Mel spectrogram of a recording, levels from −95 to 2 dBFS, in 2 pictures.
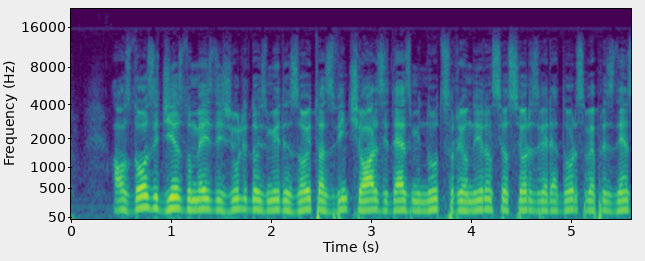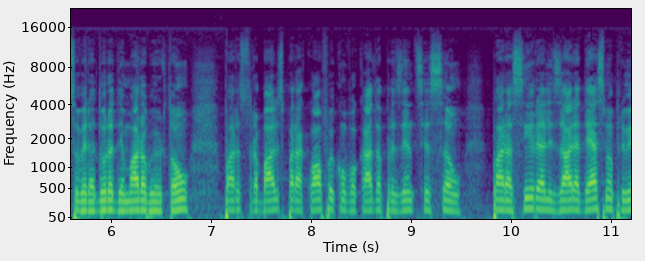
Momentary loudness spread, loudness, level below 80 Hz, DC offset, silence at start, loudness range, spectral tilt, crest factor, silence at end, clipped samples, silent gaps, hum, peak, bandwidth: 10 LU; -20 LUFS; -34 dBFS; under 0.1%; 0 s; 6 LU; -6.5 dB/octave; 16 dB; 0 s; under 0.1%; none; none; -4 dBFS; 13 kHz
